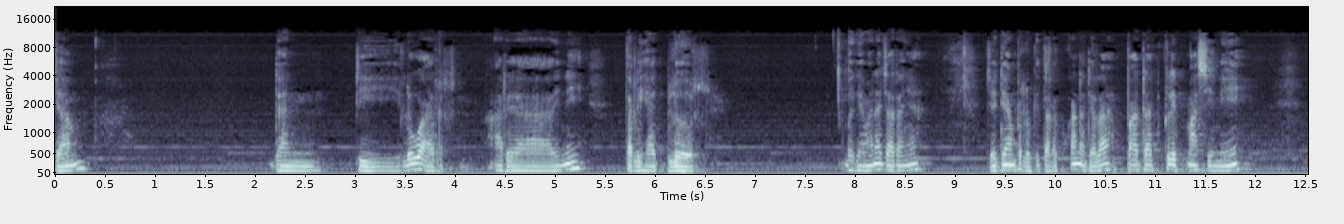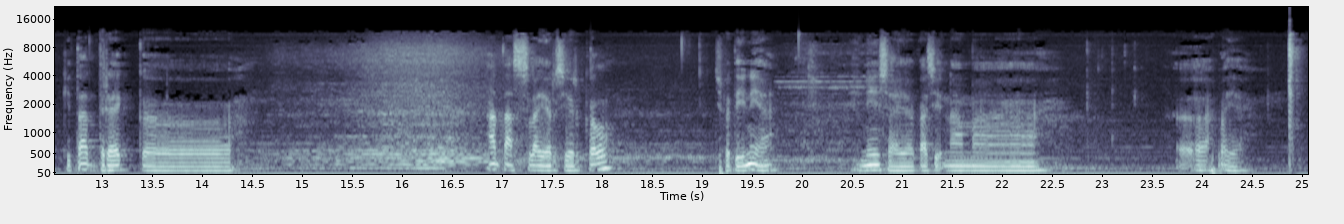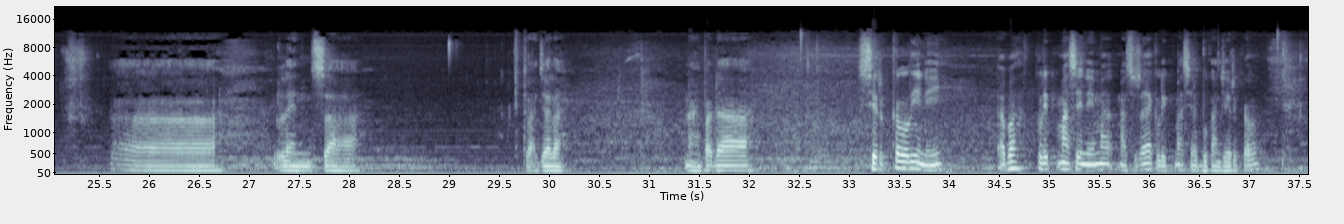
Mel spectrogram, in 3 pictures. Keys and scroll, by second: 22.8 l, 23.1 o, 24.2 BackSpace, 26.3-28.1 typing, 29.6 Return.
